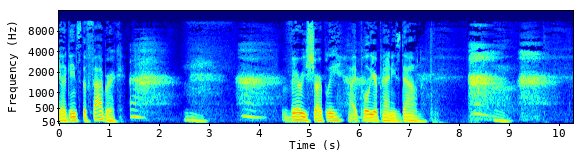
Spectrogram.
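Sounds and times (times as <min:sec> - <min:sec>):
speech: 0:00.0 - 0:03.0, 0:03.6 - 0:07.5
soft breath: 0:01.4 - 0:04.6, 0:07.2 - 0:10.2.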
